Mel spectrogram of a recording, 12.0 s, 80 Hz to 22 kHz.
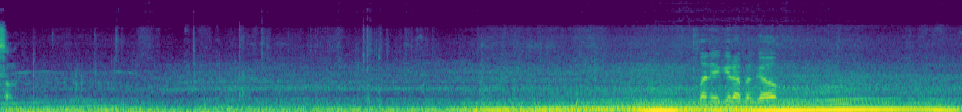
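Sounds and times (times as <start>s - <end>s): car engine running: 0.0s - 12.0s
road rumble: 0.0s - 12.0s.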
